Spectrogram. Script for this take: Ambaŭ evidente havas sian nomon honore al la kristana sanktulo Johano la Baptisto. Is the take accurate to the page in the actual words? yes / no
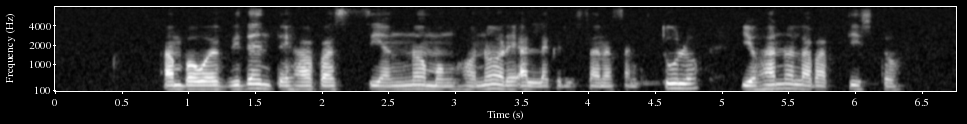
yes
